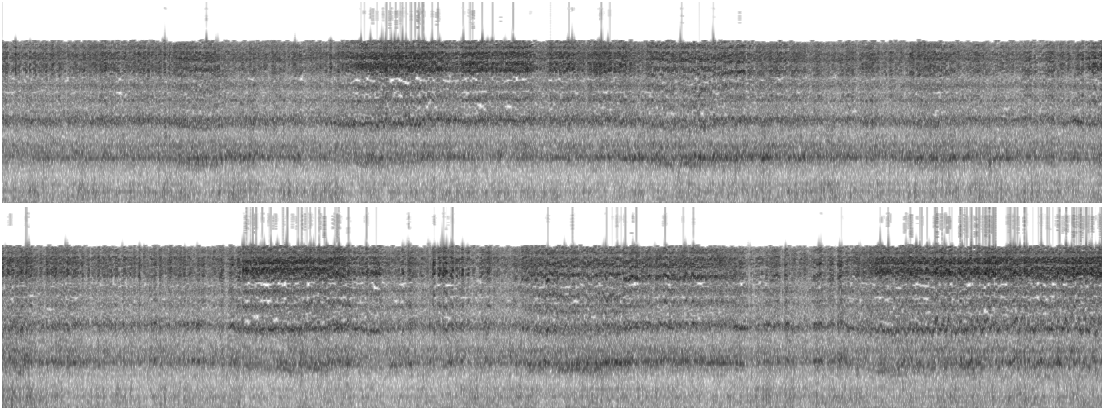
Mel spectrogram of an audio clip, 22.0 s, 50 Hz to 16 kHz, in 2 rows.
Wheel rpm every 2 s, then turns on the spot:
230, 230, 230, 220, 230, 230, 230, 220, 220, 230, 190.
none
